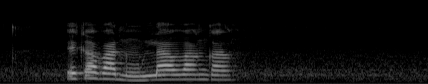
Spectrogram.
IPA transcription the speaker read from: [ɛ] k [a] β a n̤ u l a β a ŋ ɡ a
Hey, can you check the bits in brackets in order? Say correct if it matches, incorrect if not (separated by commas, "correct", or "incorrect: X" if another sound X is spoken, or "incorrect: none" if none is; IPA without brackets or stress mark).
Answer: correct, correct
